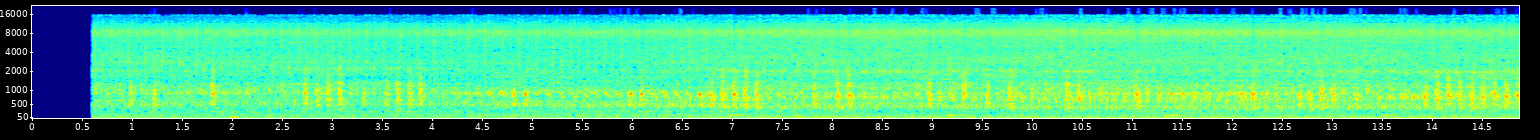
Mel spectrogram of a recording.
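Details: Mazda3 GT 2.0 petrol engine running with a light, fairly regular knock from the engine bay that follows engine speed. The owner is unsure of the source and suspects the A/C compressor clutch.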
